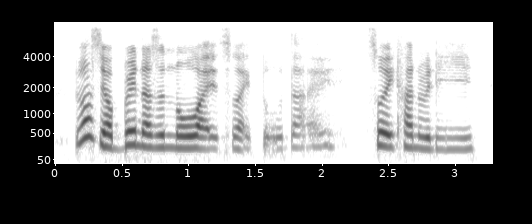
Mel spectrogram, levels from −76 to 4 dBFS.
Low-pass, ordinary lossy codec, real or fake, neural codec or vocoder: 7.2 kHz; Opus, 32 kbps; fake; autoencoder, 48 kHz, 32 numbers a frame, DAC-VAE, trained on Japanese speech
